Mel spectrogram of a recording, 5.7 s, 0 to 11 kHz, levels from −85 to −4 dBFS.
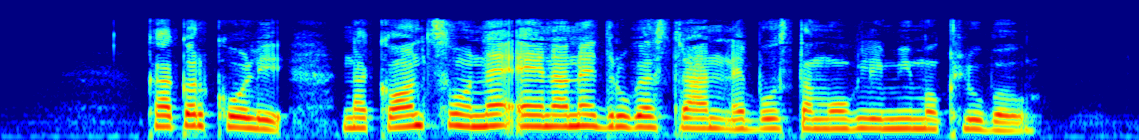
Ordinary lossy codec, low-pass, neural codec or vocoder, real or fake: AAC, 48 kbps; 7.2 kHz; codec, 16 kHz, 16 kbps, FreqCodec, larger model; fake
